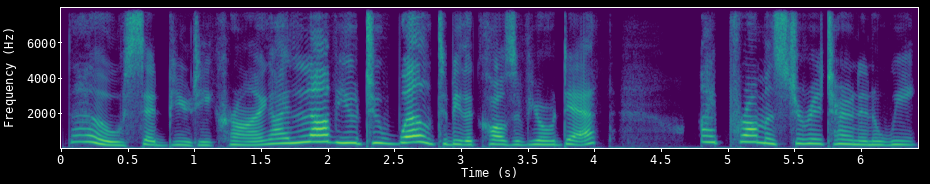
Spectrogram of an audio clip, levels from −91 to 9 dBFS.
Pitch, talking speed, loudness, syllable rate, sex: 250 Hz, 215 wpm, -19 LUFS, 5.1 syllables/s, female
